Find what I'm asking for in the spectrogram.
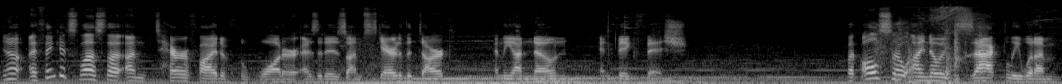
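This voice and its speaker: A man's voice: mid-range voice, lively intonation, measured pace, over music. A man giving casual gameplay commentary, chatty and self-mocking as he thinks aloud. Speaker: gaming video host.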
